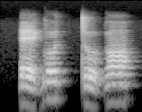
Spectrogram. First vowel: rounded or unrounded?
unrounded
